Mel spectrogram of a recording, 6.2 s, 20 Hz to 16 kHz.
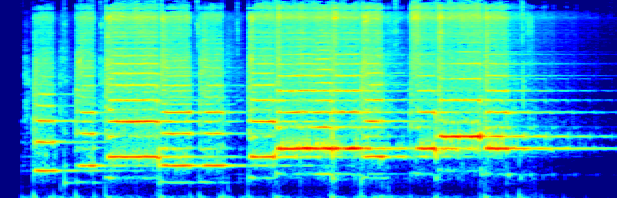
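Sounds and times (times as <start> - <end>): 
flute startup jingle: 0.4 - 6.1.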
